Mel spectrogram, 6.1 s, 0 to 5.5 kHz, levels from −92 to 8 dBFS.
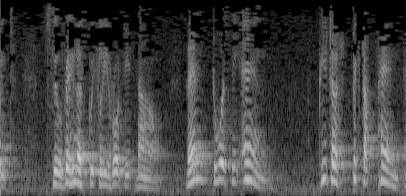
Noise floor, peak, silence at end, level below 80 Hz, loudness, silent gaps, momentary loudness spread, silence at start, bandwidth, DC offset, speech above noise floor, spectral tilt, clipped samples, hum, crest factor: -48 dBFS; -4 dBFS; 0 s; -54 dBFS; -22 LUFS; none; 13 LU; 0 s; 5.2 kHz; under 0.1%; 27 dB; -10 dB/octave; under 0.1%; none; 18 dB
